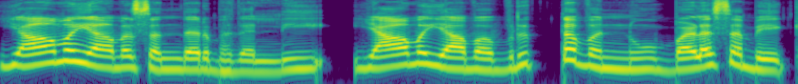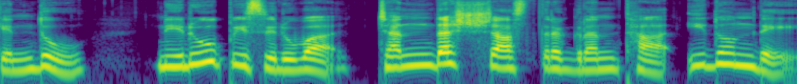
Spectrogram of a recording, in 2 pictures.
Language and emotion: Kannada, neutral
